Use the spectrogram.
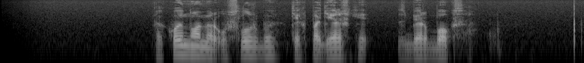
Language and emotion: Russian, neutral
